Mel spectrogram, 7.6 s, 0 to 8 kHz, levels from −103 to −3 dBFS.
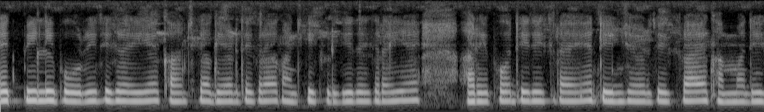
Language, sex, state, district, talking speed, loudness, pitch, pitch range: Hindi, female, Bihar, Vaishali, 235 wpm, -38 LUFS, 200 Hz, 195-205 Hz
